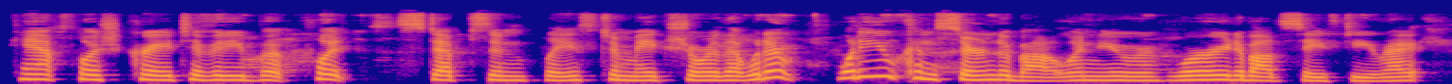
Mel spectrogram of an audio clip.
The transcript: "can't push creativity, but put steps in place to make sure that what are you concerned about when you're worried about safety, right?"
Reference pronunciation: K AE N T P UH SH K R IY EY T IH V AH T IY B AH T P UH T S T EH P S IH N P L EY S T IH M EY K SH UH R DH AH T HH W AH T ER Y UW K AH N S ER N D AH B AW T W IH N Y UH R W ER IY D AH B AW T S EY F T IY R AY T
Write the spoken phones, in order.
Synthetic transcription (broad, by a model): K AE N P UH SH K R IY EY T IH V AH T IY B AH T P UH T S T EH P S IH N P L EY S T IH M EY K SH UH R DH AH T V W AH T ER Y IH K AH N S ER N D AH B AW T W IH N Y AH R W ER IY D AH B AW T S EY F T IY R AY T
